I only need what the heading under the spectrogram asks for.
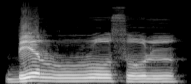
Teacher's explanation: کو را کے ساتھ ملانا ہے، را کو دبانا ہے، بالرسل، سین میں سیٹی کی آواز پیدا کرنی ہے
